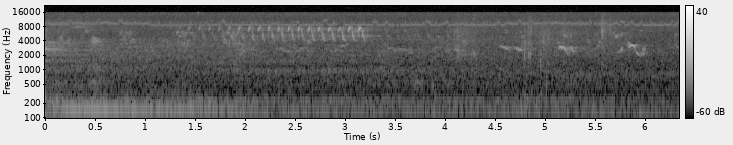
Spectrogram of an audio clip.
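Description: Near silence outdoors with faint, short high bird chirps and a faint rapid high trill.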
